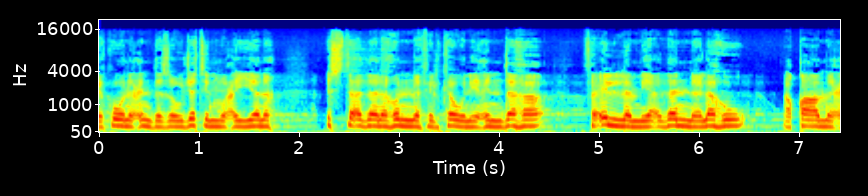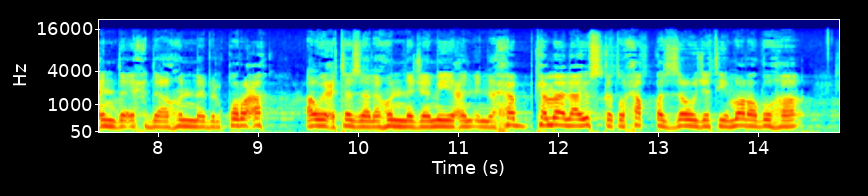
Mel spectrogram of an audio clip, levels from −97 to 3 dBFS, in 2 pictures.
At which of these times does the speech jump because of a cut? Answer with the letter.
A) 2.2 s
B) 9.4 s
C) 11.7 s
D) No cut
C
